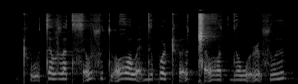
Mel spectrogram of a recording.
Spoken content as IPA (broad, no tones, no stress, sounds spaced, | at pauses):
ʈʰ ṵ t ɜ v l ɒ t s ə̰ v sʷ ə tʷ ɛ̰ ʁʷ ɛ w ɛ̰ d ɨ p o ʈʰ ə̰ l ǁ ɛ̰ ʁʷ ɛ t d o w ṵ ɭ ə̰ sʷ ɨ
